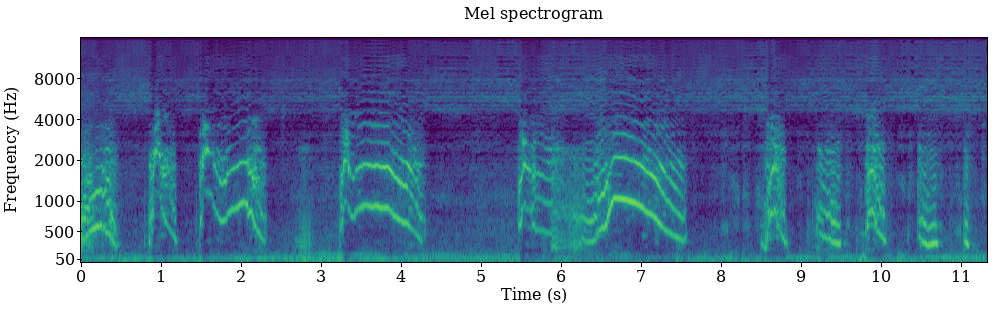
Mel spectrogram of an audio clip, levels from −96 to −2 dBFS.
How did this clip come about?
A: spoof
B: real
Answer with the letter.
A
